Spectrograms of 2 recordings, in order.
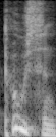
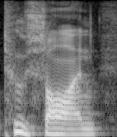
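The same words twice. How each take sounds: First: Only one syllable carries the stress. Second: Both syllables carry equal stress. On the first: The speaker calls it wrong. "I was just like" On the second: The speaker calls it right. "awful sounding if you pronounce it the right way"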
